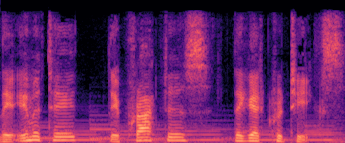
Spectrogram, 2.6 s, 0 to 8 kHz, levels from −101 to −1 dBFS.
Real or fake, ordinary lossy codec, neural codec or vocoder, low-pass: real; AAC, 48 kbps; none; 7.2 kHz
